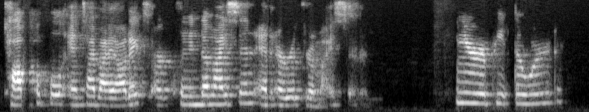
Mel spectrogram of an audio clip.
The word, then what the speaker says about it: erythromycin: Erythromycin is the only pronunciation.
